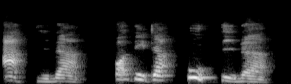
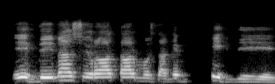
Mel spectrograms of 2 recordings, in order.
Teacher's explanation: Ya, karena huruf ketiganya kasrah. Karena dalnya kasrah alifnya ikut kasrah. Maka kalau diharokati alifnya harakatnya kasrah berbunyi ih.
